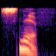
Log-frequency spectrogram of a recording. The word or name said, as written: sniff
